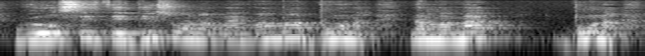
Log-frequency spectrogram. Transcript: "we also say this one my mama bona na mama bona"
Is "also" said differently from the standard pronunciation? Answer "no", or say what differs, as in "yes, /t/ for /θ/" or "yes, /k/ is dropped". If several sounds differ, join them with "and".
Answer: yes, /l/ is dropped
